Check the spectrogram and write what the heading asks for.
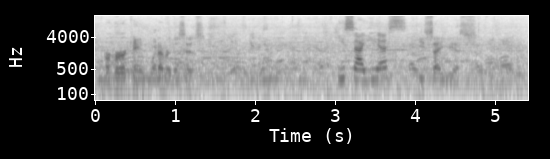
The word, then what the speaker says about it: Isaias: Isaias. Isaias. I keep wanting to call it Isaias. That's what I thought it was when I first saw it written out, but it's pronounced Isaias.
